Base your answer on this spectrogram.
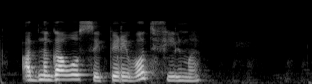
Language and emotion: Russian, neutral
